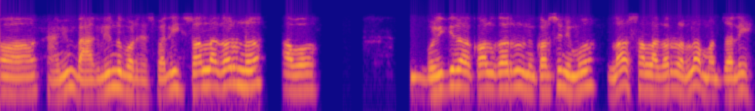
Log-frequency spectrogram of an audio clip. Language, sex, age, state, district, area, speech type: Nepali, male, 30-45, West Bengal, Kalimpong, rural, conversation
